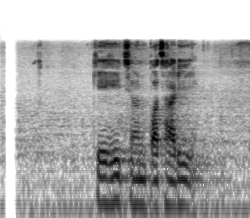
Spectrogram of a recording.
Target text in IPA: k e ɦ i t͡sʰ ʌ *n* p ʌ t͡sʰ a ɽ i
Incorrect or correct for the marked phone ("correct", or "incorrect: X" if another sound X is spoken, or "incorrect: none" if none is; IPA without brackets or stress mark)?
correct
